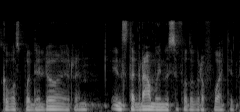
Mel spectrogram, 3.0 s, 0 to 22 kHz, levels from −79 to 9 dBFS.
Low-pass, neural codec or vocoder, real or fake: 9.9 kHz; none; real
